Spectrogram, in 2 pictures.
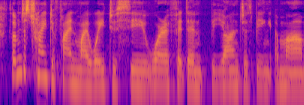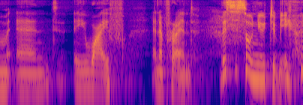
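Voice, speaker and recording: The speaker has a Lithuanian accent. Pace is moderate and pitch variation is ordinary. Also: woman, fairly low pitch for a woman. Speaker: small business owner. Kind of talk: podcast interview.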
